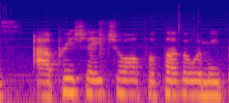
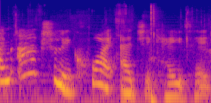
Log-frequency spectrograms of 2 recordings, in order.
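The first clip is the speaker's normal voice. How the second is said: fake, sing-song British English accent; 4 semitones higher than usual. Answering people who think she can't speak properly: put-on english accent. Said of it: "She does the best English".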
